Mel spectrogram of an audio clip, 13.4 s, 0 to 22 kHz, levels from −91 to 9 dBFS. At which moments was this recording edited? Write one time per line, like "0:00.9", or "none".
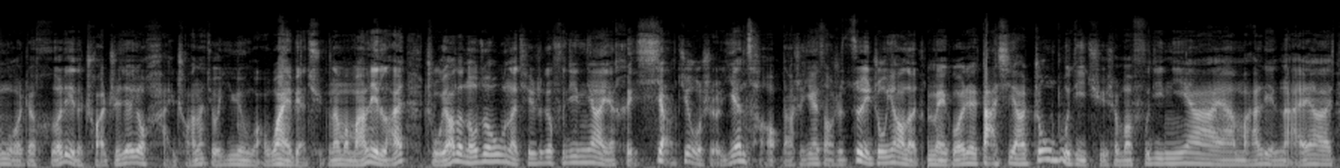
0:09.2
